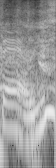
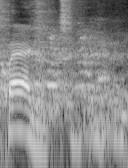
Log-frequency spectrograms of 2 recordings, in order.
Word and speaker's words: Faggart: Farragut. She pronounced my name wrong. It's Faggart.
